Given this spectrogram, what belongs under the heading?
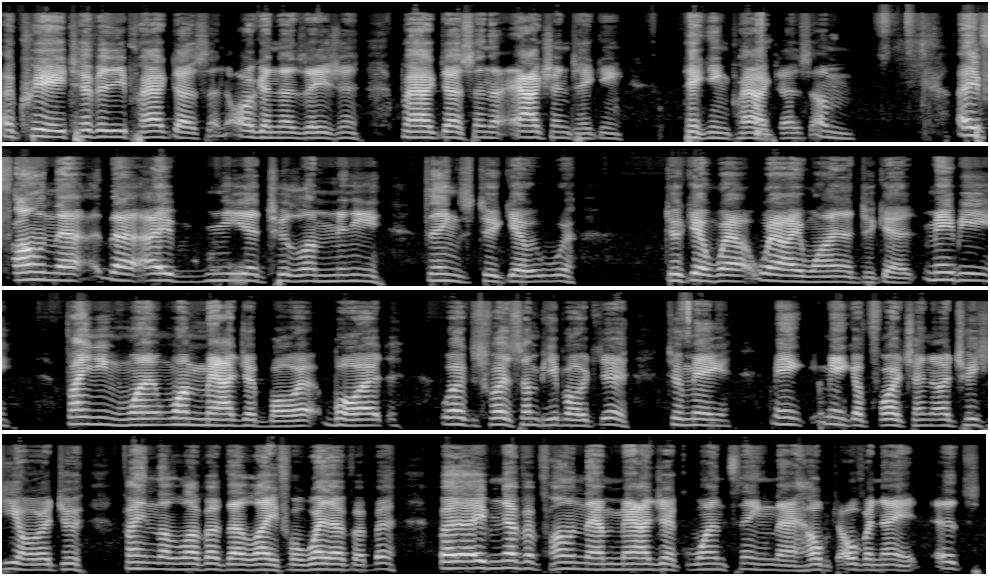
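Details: Adult man, podcast host, with his own lifelong speech impediment and coordination differences that persist despite years of practice possibly making him clearer; real, not acted; speech impediment with word repetitions.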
